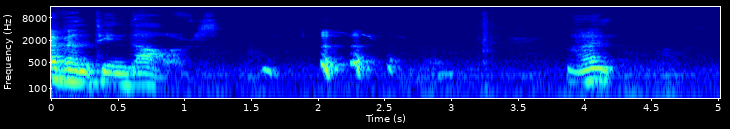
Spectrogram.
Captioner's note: laughing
